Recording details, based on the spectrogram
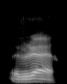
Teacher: र थोड़ा सा रुक करके आएगा तो ये लुंठित के अंतर्गत आ जाएगा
